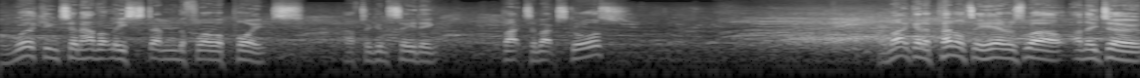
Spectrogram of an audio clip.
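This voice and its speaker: A man speaks at a moderate pace with a fairly high pitch and ordinary pitch variation over noticeable background noise. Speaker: rugby league commentator. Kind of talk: live sports commentary. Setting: stadium commentary.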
